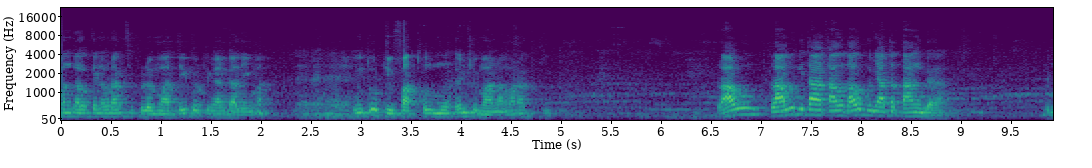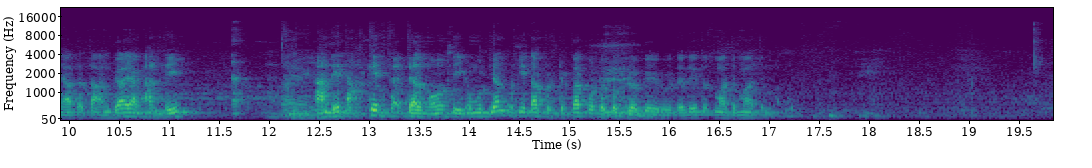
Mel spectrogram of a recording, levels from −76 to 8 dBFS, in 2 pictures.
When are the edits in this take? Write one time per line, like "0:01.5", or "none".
none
